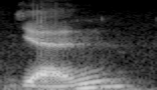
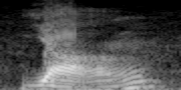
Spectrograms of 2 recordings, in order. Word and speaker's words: ian: you read this is Yen even though this one is yeah and young okay so yeah yen Yang okay so you'd want to think that this is pronounced Yan but it's not okay even though it's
